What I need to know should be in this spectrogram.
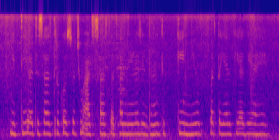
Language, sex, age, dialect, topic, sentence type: Hindi, female, 25-30, Awadhi Bundeli, banking, statement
